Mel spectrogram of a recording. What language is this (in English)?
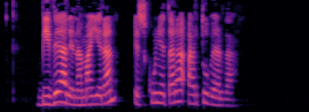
Basque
